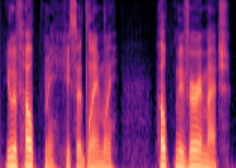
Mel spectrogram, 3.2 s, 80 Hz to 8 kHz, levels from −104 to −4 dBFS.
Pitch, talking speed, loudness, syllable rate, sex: 110 Hz, 190 wpm, -21 LUFS, 6.8 syllables/s, male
